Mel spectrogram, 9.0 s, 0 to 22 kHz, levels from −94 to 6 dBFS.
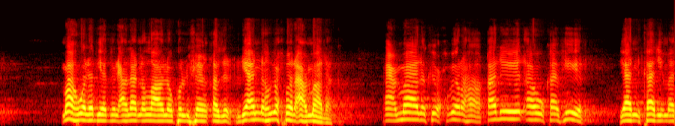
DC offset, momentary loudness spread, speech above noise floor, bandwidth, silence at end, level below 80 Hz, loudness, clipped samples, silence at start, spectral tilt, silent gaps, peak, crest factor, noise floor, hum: under 0.1%; 9 LU; 41 dB; 10.5 kHz; 0 s; -56 dBFS; -19 LUFS; under 0.1%; 0.85 s; -7.5 dB/octave; none; -4 dBFS; 16 dB; -60 dBFS; none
